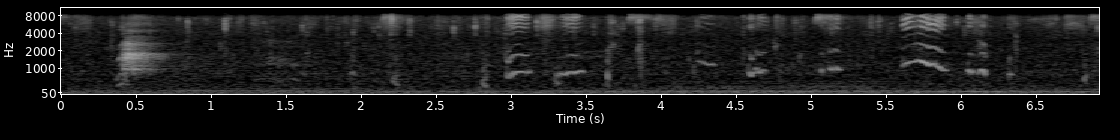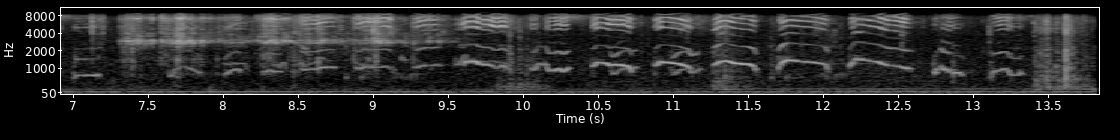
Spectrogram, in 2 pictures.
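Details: Miniature Pinscher puppies, a litter of six red females from Keltic Kennels in 2013, voicing discontent; high whimpers and yips start sparse, then rise into rapid, arching cries repeated about twice a second, several pups overlapping, with a low steady hum behind.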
